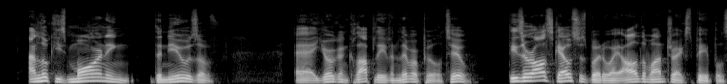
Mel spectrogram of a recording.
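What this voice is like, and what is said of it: Irish accent. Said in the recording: “I felt like I had the strangest accent. I'm Irish”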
